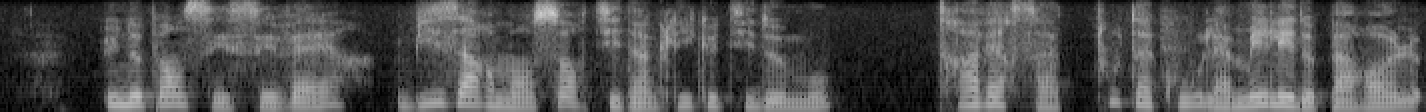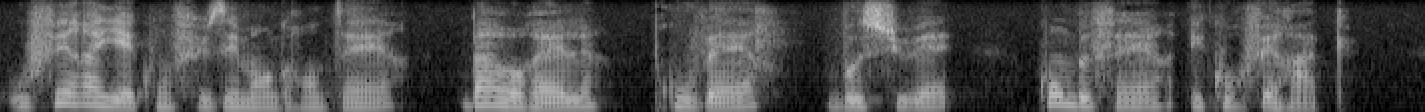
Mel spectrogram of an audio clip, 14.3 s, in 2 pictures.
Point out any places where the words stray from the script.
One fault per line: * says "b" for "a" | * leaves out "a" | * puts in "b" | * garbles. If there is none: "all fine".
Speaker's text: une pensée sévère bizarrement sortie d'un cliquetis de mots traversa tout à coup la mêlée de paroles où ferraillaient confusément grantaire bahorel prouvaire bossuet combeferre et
all fine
